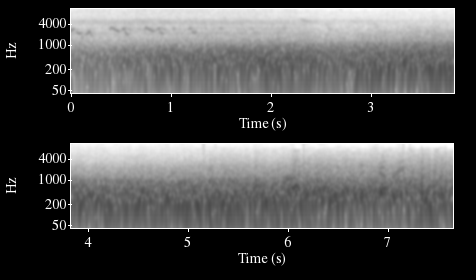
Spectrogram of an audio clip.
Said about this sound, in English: and liftoff of Space Shuttle Discovery, beginning America's new journey to the moon, Mars, and beyond. And the vehicle has cleared the tower.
